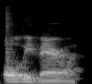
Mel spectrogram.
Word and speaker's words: Oliveira: prediction how did i say it wrong it's oliveira holy mera yeah it's only very square i swear i've heard people say yeah whatever anyways charles oliveira is going to beat justin gabriel charles oliveira is probably my favorite ufc fighter so i'm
